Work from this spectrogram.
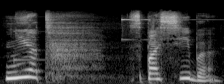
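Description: A woman's voice: high-pitched, expressive, extremely slow, loud music behind the voice, heavily acted. A young woman actor playing a naive, nervously polite secretary in a radio comedy, rambling on in a prim, earnest way. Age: young adult. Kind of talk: radio play comedy acting.

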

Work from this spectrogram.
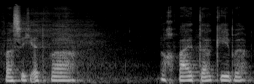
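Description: An actress playing a proud young shopkeeper's daughter in a radio drama, blunt and reproachful, sometimes dropping to a hushed murmur. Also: female voice, lowish voice, monotone, measured pace, slight background noise, close to an everyday voice. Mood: bitter, grieving.

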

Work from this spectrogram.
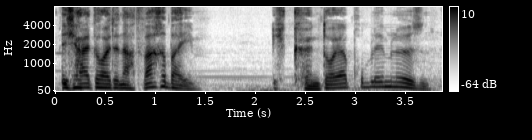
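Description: An actor playing a fanatical born-again ex-convict in a radio drama, preachy and menacing. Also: male voice, medium pitch, lively intonation, unhurried, soft background music, lightly acted. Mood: coolly menacing.

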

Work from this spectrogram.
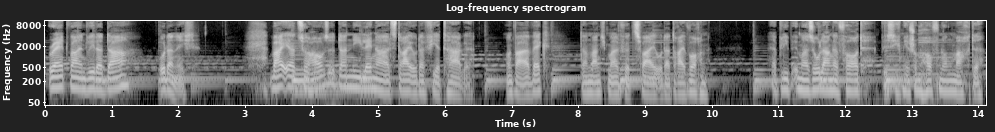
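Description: A first-person narrator looking back on a grim childhood in an audio drama. His voice sits fairly low and his telling is resigned. Music plays clearly behind the words. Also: a little slow. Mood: brooding. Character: male narrator recalling a bleak boyhood, resigned.

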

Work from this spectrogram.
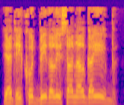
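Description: Guy doing a stern desert tribe boss for an audiobook, formal n commanding, pitched up, really declaims. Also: normal speed, a little mellow, dry recording, natural voice. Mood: firm, declaring.

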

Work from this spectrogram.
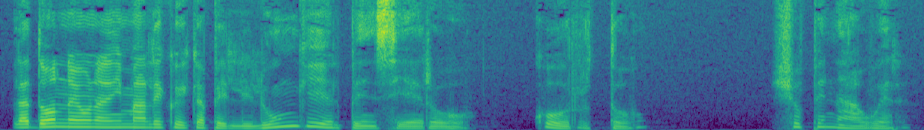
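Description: A woman giving a theatrical recitation, declamatory and deliberate, with weighted pauses. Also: lowish voice, animated, warm tone, no echo, clean studio sound.

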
